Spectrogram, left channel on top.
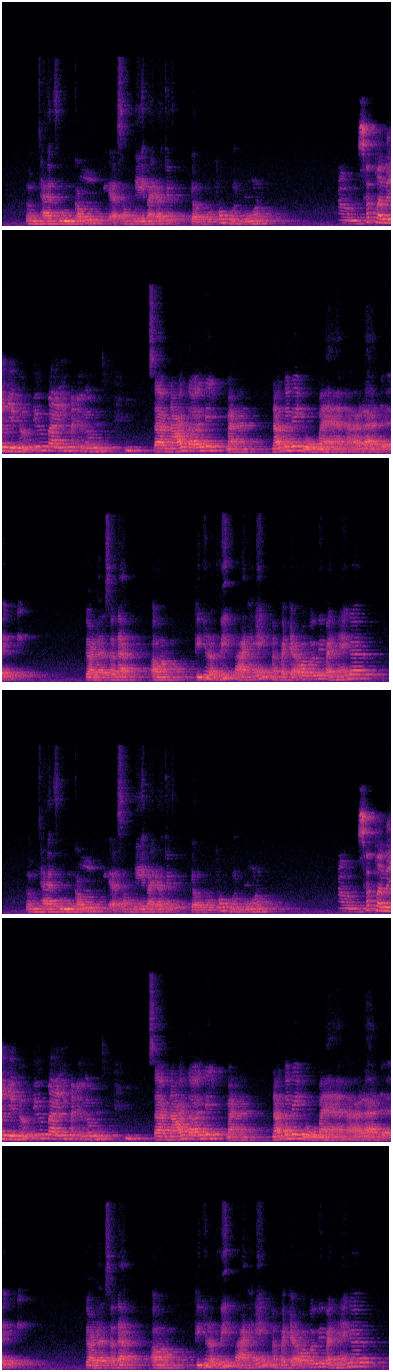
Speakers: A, on the left; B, on the right.
A: ừ, tha phương cầu
B: ừ
A: khẽ xong nghe bài đó chắc trời ngồi khóc mình luôn
B: ừ,
A: á
B: ừ. xách vali về nước với ba với mẹ
A: <laughs>
B: luôn <laughs>
A: sao nói tới cái vụ mà nói tới cái vụ mà hả là để gọi là sao ta Ờm, kiểu như là viết bài hát mà phải trải qua mới viết bài hát á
